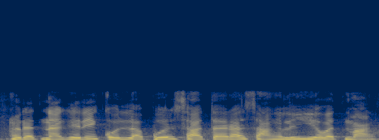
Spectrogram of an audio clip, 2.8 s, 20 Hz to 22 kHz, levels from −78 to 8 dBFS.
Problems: background sounds at intervals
